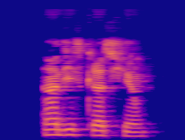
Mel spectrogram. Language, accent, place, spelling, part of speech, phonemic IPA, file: French, France, Lyon, indiscrétion, noun, /ɛ̃.dis.kʁe.sjɔ̃/, LL-Q150 (fra)-indiscrétion.wav
- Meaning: indiscretion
